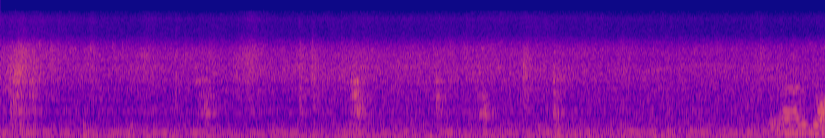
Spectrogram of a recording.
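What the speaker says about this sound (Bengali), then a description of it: "ওটারে একটু নাড়াচাড়া করে দিলাম।" Oats fry and sizzle softly in a pan as they are stirred, a faint steady hiss with occasional light scrapes and taps of a utensil.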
